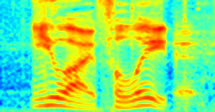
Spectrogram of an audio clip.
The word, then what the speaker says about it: Eliphalet: How do you pronounce that? – Eli Philate.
